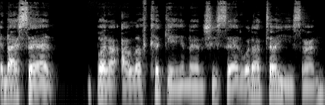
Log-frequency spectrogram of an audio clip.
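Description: A man with an American accent uses a normal speaking voice at a medium pitch, moderate pace and fairly even intonation, on a very clean recording with a silent background. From US, arrived from Nigeria at age seven. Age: 30s. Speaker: trader and trading coach. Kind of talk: podcast interview.

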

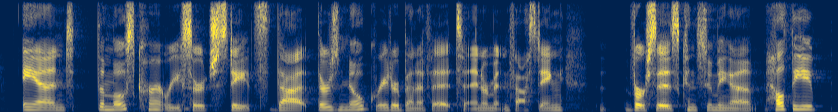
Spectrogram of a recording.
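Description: A woman speaks at a fairly low pitch in a normal speaking voice. The recording is very clean with a silent background. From Texas. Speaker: sports dietitian, podcast co-host. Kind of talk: casual chat.

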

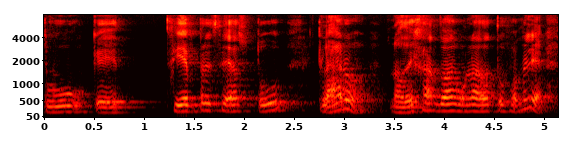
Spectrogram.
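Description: A woman speaks very slowly in a dark, mellow tone with vocal fry and fairly even intonation. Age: old. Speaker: community center teacher and promoter. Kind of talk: interview.

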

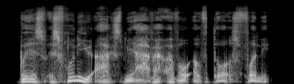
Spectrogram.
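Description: On a dry, close recording with no echo, a man speaks very fast in a fairly low, somewhat breathy voice with lively intonation. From Nigeria. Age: 20s. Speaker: event promoter and creative. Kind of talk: casual chat.

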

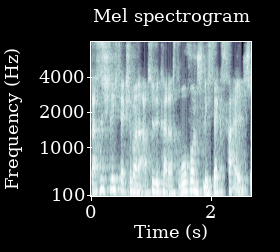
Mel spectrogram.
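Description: The voice is somewhat breathy with ordinary pitch variation, heard with audible room echo. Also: man. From northern Germany, Hamburg. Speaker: leadership consultant. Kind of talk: interview conversation.

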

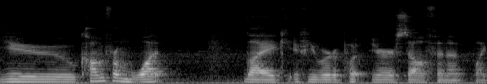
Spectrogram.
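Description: The delivery comes at a fairly slow pace, with audible room echo. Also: man. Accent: American. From US Midwest. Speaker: podcast host. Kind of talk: casual interview. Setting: video call.

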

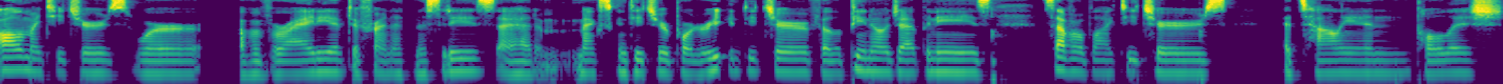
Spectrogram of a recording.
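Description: Speaking at a moderate pace in an American accent, a woman with a very deep, low voice keeps a monotone, flat intonation on a very clean recording with a silent background. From US Midwest, Chicago. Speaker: university diversity officer. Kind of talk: interview.

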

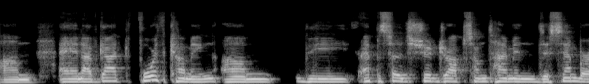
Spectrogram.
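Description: A man with an American accent talks at a fairly slow pace and medium pitch, with fairly even intonation. It is an ordinary speaking voice over a quiet background. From United States. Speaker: film critic and author. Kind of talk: casual chat.

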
